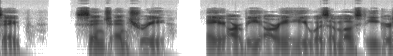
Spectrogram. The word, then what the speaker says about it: arbre: in the same way he was taught to pronounce ape singh and tree arbre he was a most eager student and in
